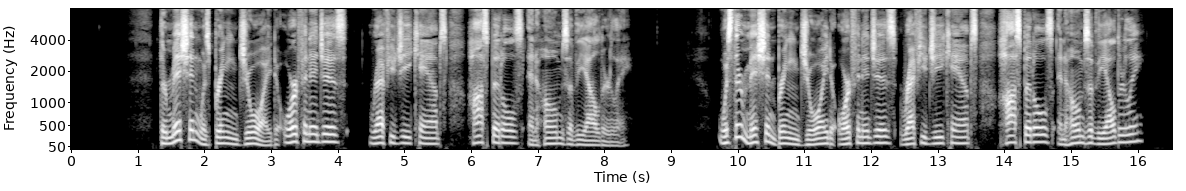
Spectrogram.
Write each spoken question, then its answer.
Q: Was their mission bringing joy to orphanages, refugee camps, hospitals, and homes of the elderly?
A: Yes, their mission was bringing joy to orphanages, refugee camps, hospitals, and homes of the elderly.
